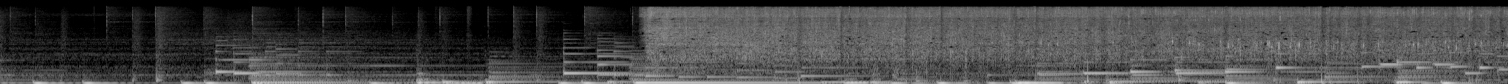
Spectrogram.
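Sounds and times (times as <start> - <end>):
background music: 0.0 - 15.0
chicken sizzling in hot oil: 6.4 - 15.0.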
